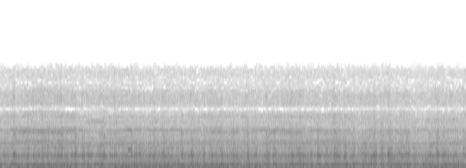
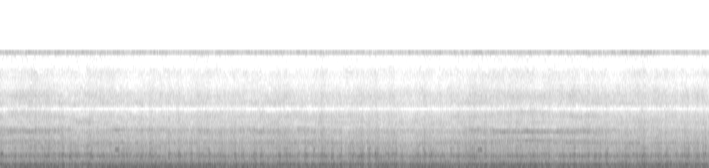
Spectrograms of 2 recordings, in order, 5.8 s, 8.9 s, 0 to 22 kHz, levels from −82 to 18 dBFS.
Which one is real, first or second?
first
